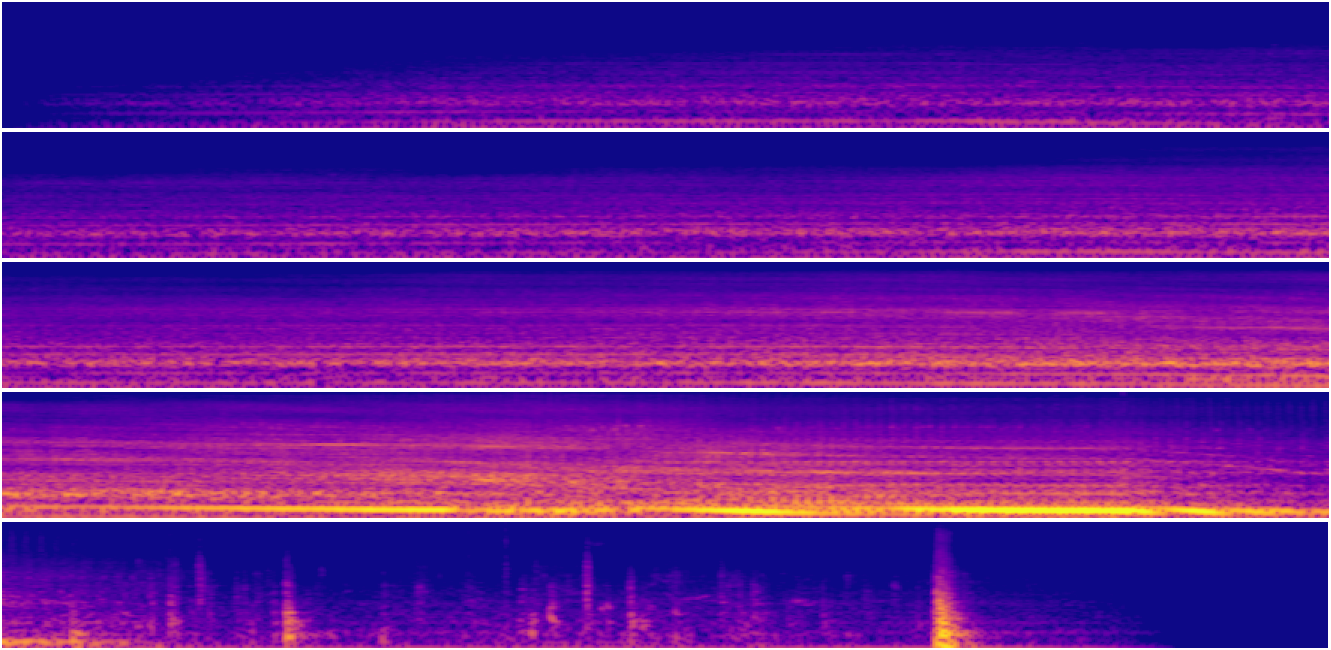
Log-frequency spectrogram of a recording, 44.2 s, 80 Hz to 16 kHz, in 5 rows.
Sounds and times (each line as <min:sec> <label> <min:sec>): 0:00.9 A car approaching, stopping, shutting down 0:43.1
0:41.6 car door 0:42.1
